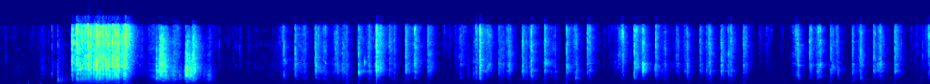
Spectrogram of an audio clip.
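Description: Belline oracle cards being shuffled by hand, a loud riffle burst near the start followed by a run of quick crisp card slaps and flicks, close and alone.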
